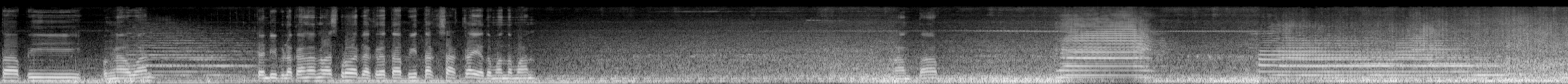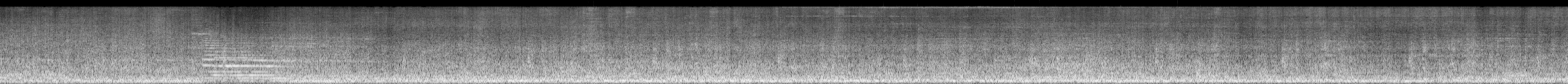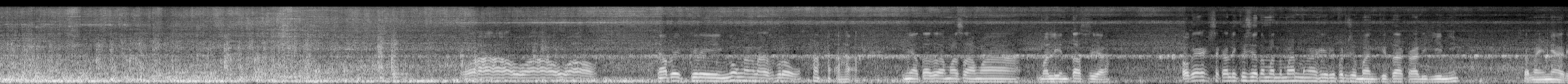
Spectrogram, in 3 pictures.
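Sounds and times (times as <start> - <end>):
trains rumbling past: 0.0 - 47.0
locomotive horn blasts: 1.2 - 2.8, 10.5 - 11.7, 12.5 - 15.3, 17.6 - 19.0.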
